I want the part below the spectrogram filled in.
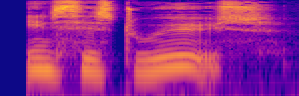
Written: incestuøs

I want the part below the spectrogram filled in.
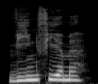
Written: vinfirma

